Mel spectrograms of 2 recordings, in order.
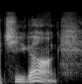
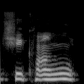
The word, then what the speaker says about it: qigong: I started incorporating it into my qigong and some of my qigong moves as I do it.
